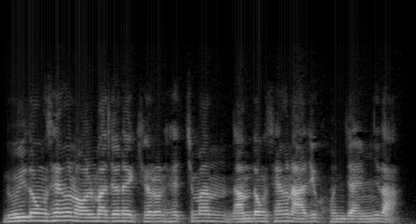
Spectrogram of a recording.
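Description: A man reading a scripted language-lesson dialogue and giving drill cues in a measured, deliberate way. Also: a little high, fairly even intonation, dull audio. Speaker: language course speaker.

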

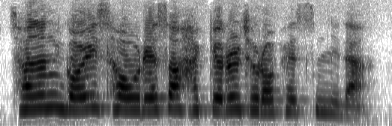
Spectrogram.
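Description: A woman reading a scripted language-lesson dialogue and drill answers in clear, careful model sentences. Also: high voice, steady tone, fast talker, muffled recording. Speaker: language course speaker.

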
